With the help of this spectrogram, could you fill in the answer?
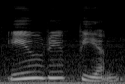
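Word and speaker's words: European: ইউরোপিয়ান শব্দটি vowel দিয়ে শুরু হলেও উচ্চারণ হচ্ছে কনসোন্যান্টের মতো, ইউরোপিয়ান। কাজেই হবে এ ইউরোপিয়ান।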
